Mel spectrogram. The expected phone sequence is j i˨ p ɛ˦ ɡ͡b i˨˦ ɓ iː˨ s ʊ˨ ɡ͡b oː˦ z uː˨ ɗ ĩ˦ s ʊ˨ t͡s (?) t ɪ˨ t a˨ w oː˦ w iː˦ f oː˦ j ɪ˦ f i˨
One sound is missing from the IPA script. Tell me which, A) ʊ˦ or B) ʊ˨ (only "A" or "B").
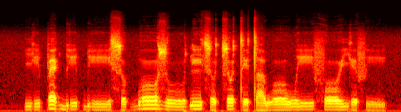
A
